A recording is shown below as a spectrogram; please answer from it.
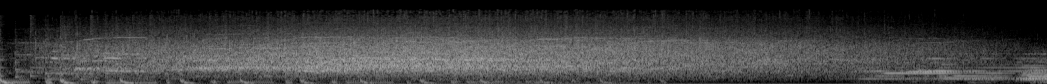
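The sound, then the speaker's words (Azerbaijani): Contest participants in Pesaro, Italy, applaud in a dense, steady clatter of many hands that swells slightly midway, then tapers off toward the end. “Bəli, əzizlərimiz, bu alqışlar bizimdir. Bizim, mənim yox ha, bizim. Amma bu dəqiqə eşitdiyiniz bu alqışları bizə siz yox. İtaliyanın Pezara şəhərindən Cittata Pezara müsabiqəsinin iştirakçıları çatdırdı.”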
